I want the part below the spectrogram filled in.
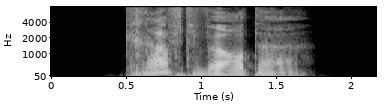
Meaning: nominative/accusative/genitive plural of Kraftwort
- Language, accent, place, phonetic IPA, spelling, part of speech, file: German, Germany, Berlin, [ˈkʁaftˌvœʁtɐ], Kraftwörter, noun, De-Kraftwörter.ogg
